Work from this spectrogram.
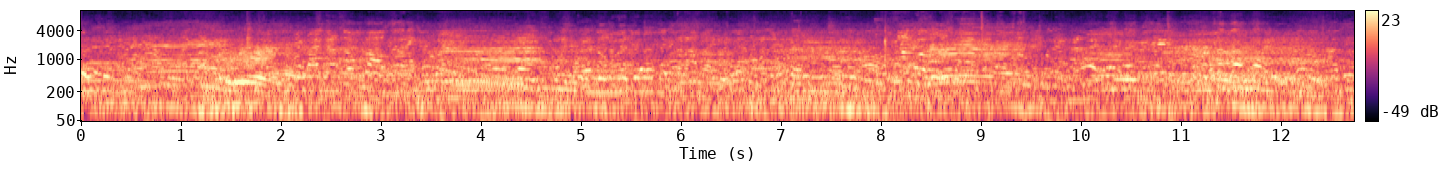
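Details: Sahiwal bull calves at a busy cattle market in Kishoreganj, Bangladesh, on 10 October 2025: several drawn-out, harmonic moos rise over a steady background of crowd chatter and nearby talking traders.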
